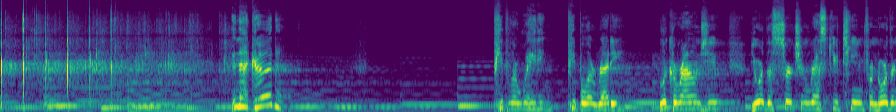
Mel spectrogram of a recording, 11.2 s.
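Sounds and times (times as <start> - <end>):
crowd clapping in unison: 0.0 - 3.4
speech: 2.9 - 3.7, 6.4 - 11.1.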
